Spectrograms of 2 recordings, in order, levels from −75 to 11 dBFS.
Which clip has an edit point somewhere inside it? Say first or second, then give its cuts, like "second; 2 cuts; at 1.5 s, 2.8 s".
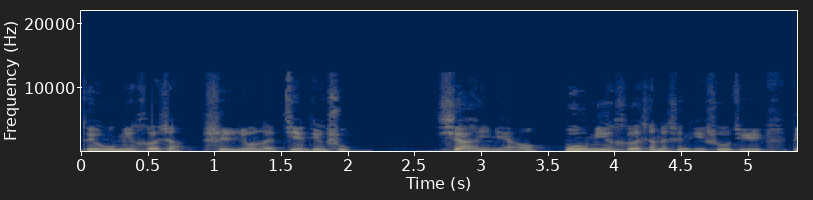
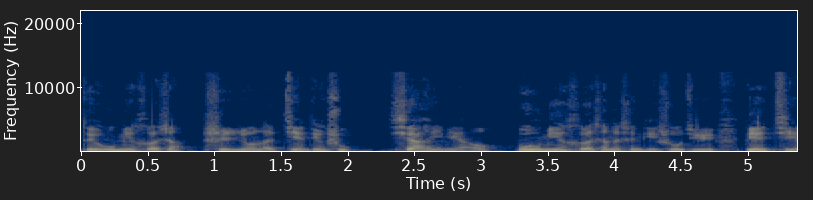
second; 1 cut; at 2.2 s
